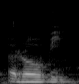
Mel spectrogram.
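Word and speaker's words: ロビー: এইটা হচ্ছে ওই যে ইংরেজি শব্দ লোবি এইজন্য এটার উচ্চারণও হচ্ছে রবি এরপরে আছে হেইয়া হেইয়া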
